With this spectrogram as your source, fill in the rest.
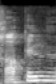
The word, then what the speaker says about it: Taupin: I want to say Taupin. That's how you say it.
